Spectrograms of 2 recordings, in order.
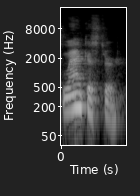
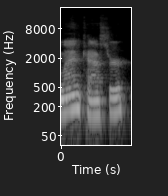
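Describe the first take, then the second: First: Lancaster as LANK-uh-ster, second syllable reduced; local pronunciation. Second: Lancaster with a full "caster", as LAND-CAST-er; mistaken pronunciation. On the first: Streamer teaching the locals' way, Lancaster as "LANK-uh-ster". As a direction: squeeze Lancaster into "LANK-ister". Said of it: "the way they pronounce it is". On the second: Streamer showing viewers the mistaken way, Lancaster as "land caster". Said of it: "instead of saying Lancaster". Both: Shown as a demonstration.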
